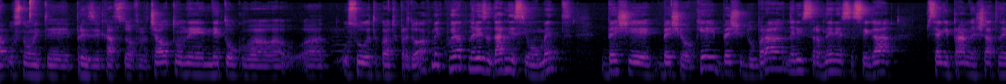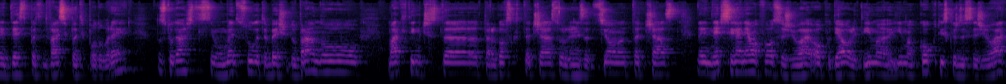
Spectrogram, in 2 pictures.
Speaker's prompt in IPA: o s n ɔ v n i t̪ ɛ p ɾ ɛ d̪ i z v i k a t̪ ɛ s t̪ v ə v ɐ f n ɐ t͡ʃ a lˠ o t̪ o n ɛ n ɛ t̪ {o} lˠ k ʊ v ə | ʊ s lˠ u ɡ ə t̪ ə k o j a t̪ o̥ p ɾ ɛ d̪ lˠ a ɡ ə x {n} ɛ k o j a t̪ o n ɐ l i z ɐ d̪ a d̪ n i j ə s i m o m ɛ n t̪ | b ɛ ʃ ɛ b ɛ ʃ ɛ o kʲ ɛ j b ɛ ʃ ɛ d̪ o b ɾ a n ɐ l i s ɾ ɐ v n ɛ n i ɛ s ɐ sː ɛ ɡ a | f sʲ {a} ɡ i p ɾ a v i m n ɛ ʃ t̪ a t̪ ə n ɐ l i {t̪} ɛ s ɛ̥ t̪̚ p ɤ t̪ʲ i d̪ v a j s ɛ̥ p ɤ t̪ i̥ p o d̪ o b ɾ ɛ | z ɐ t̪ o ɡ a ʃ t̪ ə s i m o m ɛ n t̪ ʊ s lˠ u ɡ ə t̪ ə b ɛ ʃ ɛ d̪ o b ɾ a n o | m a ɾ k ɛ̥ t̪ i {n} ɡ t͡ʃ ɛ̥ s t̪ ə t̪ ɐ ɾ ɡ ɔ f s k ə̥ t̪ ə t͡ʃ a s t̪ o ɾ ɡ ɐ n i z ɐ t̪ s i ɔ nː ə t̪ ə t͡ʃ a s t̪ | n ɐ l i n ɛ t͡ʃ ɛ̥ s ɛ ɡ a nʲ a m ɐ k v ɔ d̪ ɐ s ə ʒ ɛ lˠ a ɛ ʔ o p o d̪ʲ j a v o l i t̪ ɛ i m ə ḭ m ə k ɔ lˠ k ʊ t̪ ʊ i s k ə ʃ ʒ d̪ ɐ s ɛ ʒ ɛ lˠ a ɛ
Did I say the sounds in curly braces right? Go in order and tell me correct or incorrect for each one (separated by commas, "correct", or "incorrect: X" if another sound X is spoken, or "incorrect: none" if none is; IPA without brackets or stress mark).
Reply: incorrect: ɔ, incorrect: m, correct, incorrect: d̪, incorrect: ŋ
